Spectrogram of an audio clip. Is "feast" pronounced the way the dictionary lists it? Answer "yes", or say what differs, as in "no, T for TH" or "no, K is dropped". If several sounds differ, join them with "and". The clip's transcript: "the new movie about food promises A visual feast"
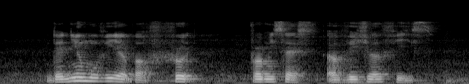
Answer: no, T is dropped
